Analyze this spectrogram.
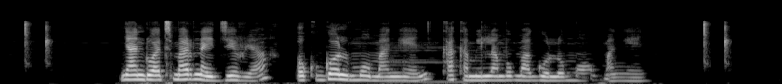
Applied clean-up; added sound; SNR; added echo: classical method Wiener filter.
